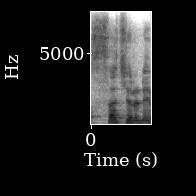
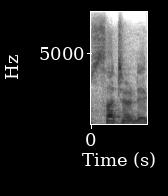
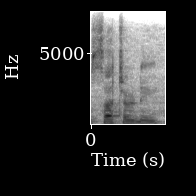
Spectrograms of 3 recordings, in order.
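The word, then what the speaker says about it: Saturday: ये बाज़ लोग सैटरडे प्रोनाउंस करते हैं, वो गलत है, ठीक है। तो आप इसको सैटरडे प्रोनाउंस करो, सैटरडे, ठीक है।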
